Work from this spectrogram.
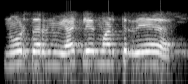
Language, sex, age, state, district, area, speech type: Kannada, male, 30-45, Karnataka, Belgaum, rural, conversation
